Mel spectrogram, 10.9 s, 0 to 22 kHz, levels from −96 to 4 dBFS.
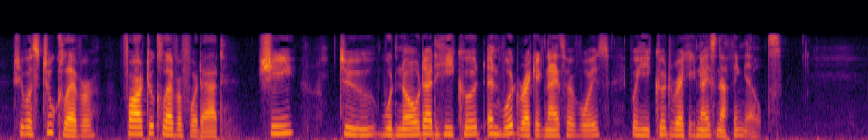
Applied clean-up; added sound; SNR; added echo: none; none; none; none.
